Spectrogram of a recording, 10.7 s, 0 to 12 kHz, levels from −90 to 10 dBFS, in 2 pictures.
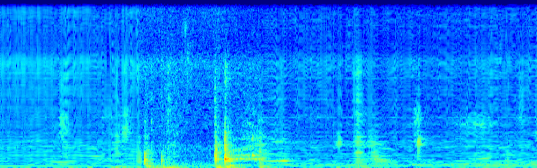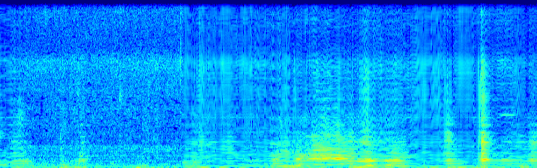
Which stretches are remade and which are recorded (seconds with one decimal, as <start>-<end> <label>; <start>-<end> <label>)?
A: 0.0-1.4 remade; 1.4-2.6 recorded; 2.6-5.6 remade; 5.6-7.2 recorded; 7.2-10.7 remade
